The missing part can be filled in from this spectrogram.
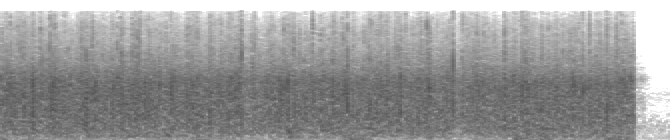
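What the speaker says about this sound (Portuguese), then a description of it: "Mais uma vez o povo se levanta para aplaudir ele de pé." A crowd at Donald Trump's inauguration applauds during a standing ovation, producing a steady, dense wash of clapping and cheering that holds for about four seconds and then cuts off abruptly.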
